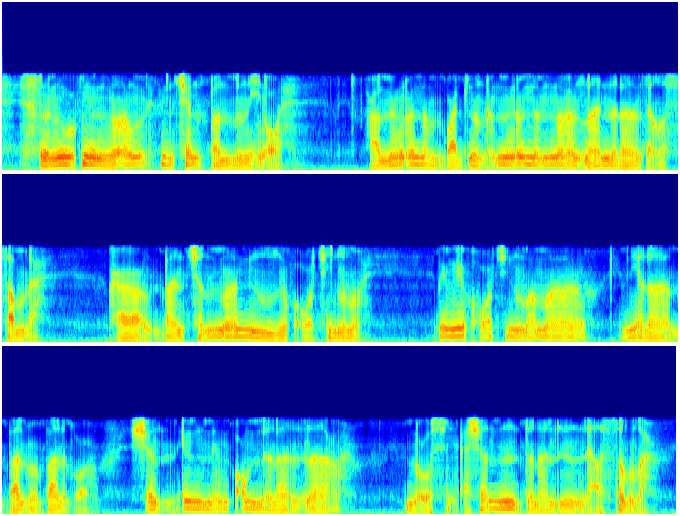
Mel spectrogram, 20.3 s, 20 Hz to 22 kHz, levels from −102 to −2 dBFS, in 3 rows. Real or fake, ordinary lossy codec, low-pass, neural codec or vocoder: fake; Opus, 32 kbps; 3.6 kHz; autoencoder, 22.05 kHz, a latent of 192 numbers a frame, VITS, trained on many speakers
